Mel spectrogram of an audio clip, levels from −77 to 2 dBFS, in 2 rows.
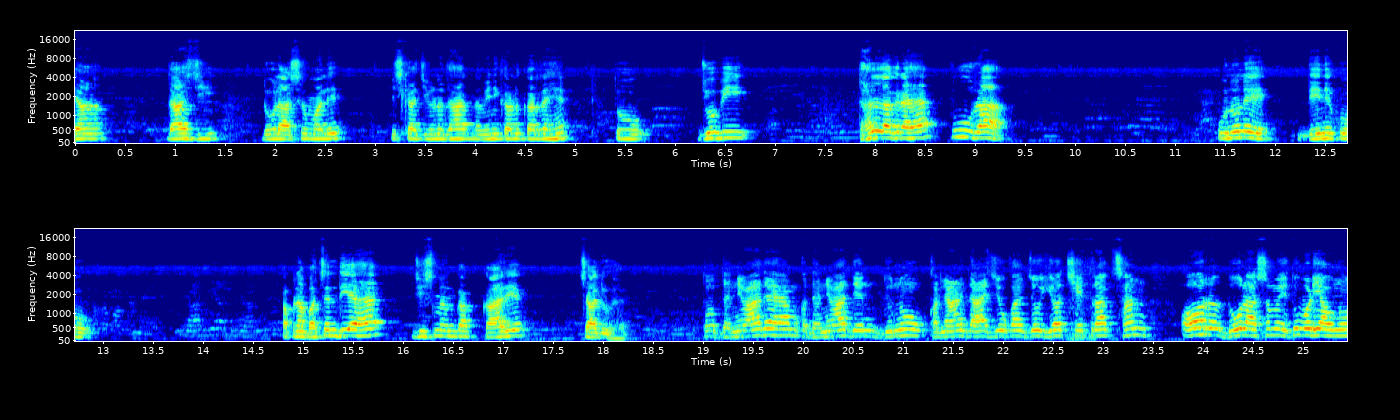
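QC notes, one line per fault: No fault found.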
